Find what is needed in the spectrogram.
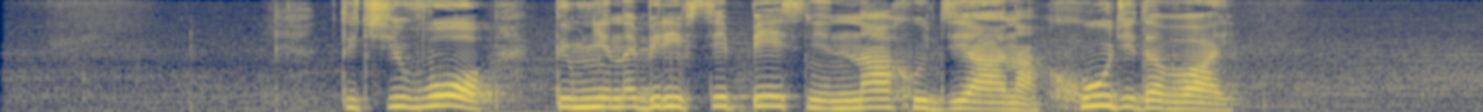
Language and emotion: Russian, angry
